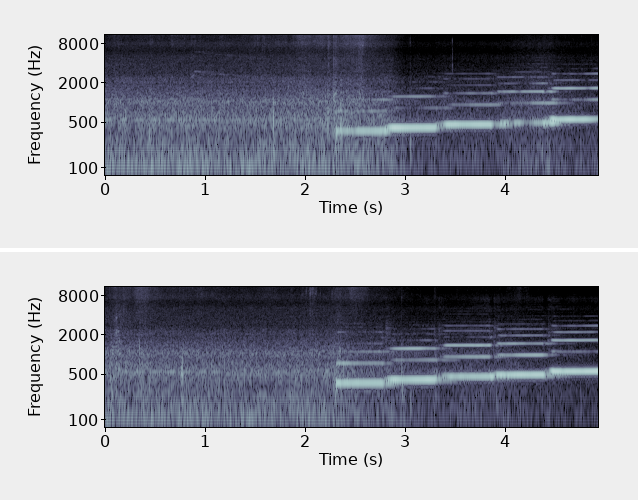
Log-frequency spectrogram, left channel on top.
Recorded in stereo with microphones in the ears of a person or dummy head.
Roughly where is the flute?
Right.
